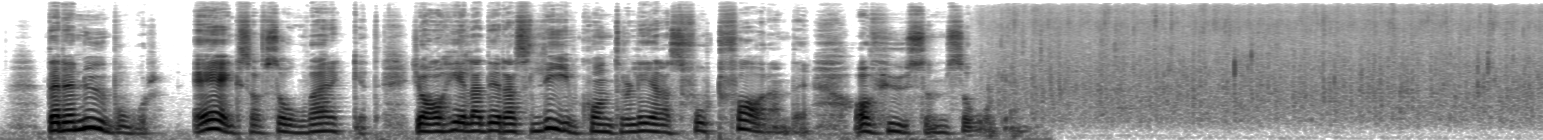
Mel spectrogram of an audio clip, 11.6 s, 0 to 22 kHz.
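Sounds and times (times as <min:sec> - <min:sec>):
speech: 0:00.4 - 0:07.9
heavy rain pouring down: 0:07.6 - 0:11.5
sharp drips: 0:07.7 - 0:11.5.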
